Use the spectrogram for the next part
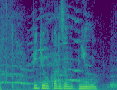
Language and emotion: Russian, neutral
